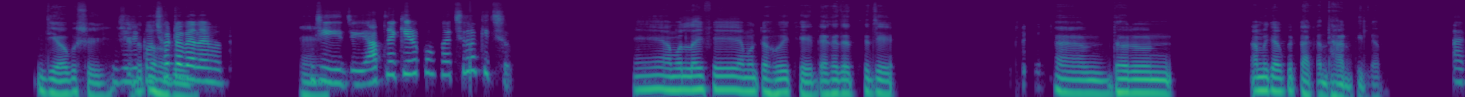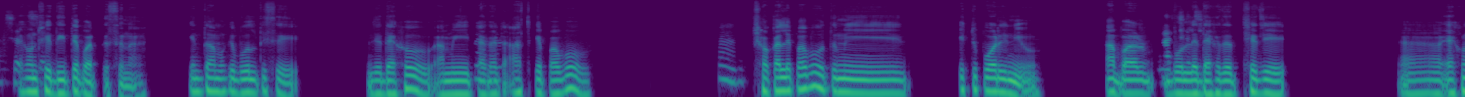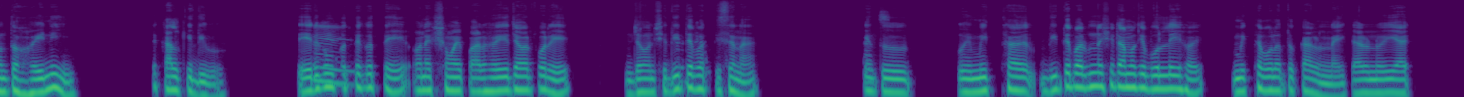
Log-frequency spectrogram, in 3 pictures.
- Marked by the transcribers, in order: other noise
- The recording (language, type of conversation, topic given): Bengali, unstructured, আপনি কি মনে করেন মিথ্যা বলা কখনো ঠিক?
